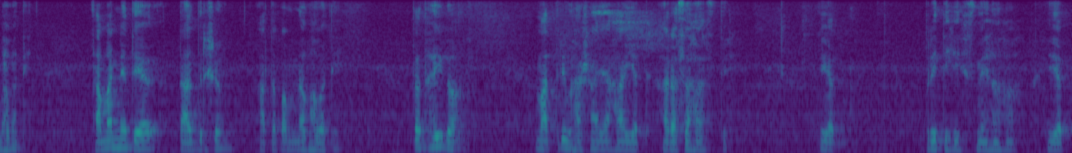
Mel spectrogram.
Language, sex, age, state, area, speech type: Sanskrit, male, 18-30, Assam, rural, spontaneous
